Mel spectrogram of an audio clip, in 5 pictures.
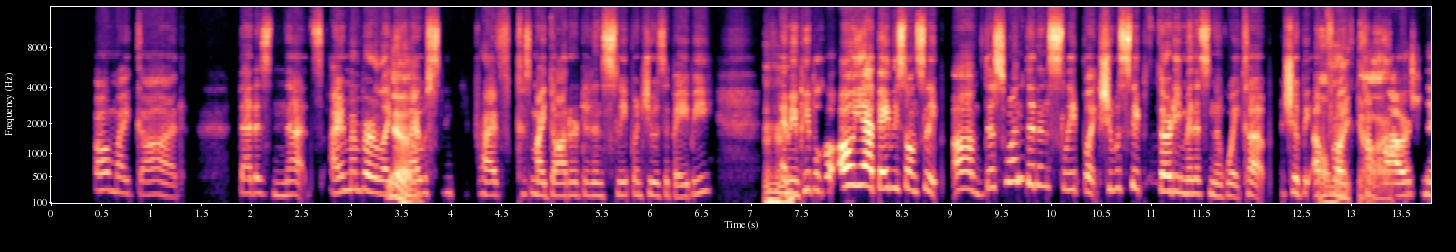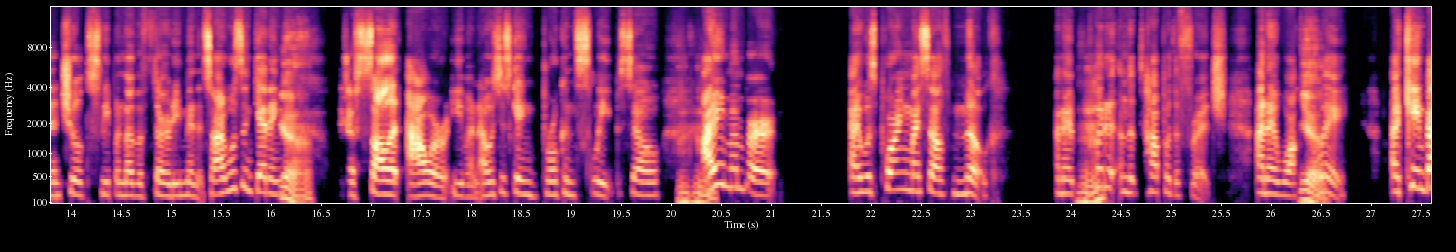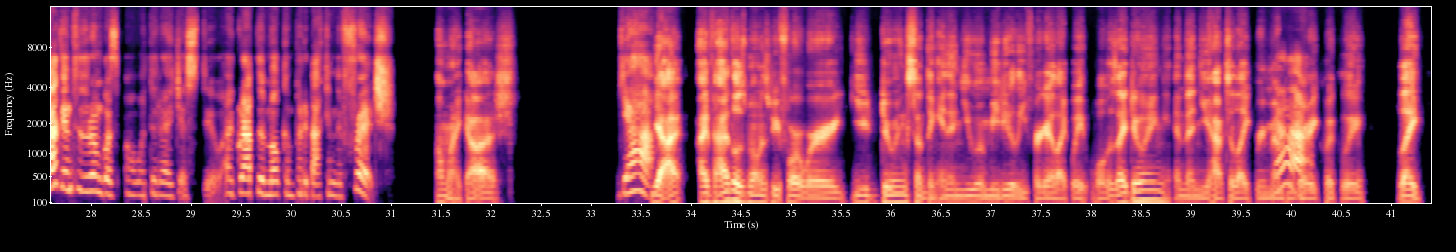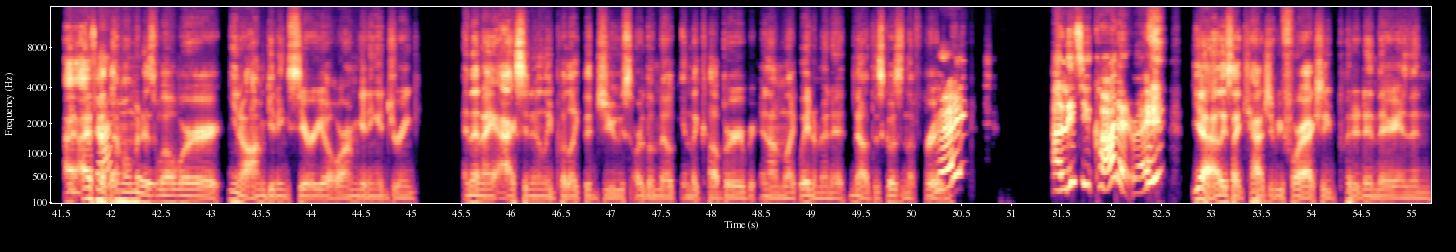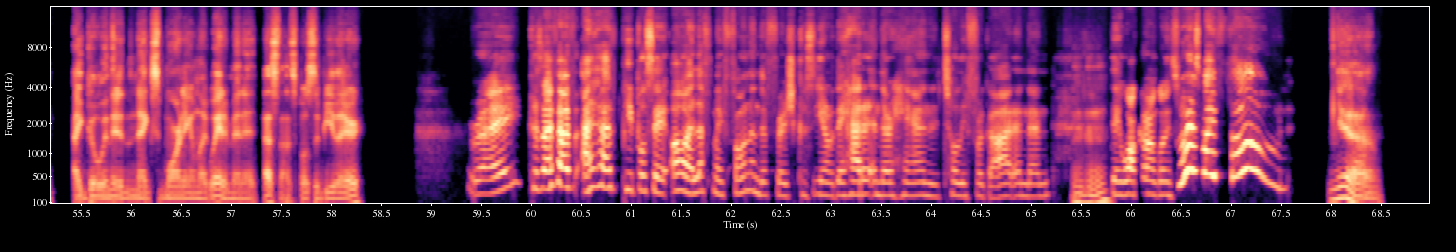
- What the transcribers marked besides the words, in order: other background noise; tapping; laughing while speaking: "Right?"
- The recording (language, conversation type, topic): English, unstructured, How can I keep my sleep and workouts on track while traveling?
